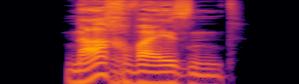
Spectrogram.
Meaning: present participle of nachweisen
- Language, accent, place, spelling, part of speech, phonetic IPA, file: German, Germany, Berlin, nachweisend, verb, [ˈnaːxˌvaɪ̯zn̩t], De-nachweisend.ogg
